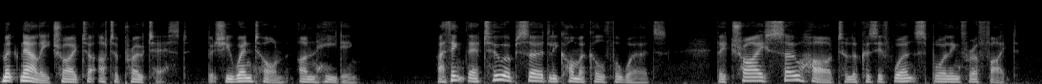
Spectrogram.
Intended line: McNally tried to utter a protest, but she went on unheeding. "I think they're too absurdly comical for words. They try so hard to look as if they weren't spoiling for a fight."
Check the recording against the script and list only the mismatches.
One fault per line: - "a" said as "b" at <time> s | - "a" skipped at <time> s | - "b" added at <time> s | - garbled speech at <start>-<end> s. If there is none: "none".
- "a" skipped at 1.2 s
- "they" skipped at 8.9 s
